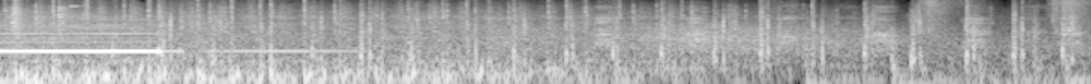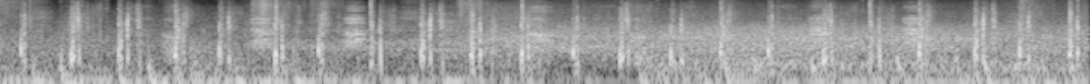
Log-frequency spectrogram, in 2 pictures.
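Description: Footsteps run quickly over snowy ground.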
